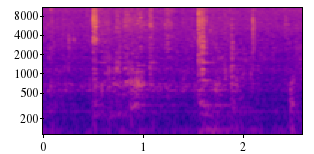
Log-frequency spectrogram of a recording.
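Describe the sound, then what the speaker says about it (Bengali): Garlic and ginger fry in a pan with onion and peanuts, sending up a steady close sizzle with stirring scrapes and two sharp clatters of the utensil against the pan. "দেখুন আদা রসুনটাও খুব ভালো মতো ভাজা হয়ে গেছে।"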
